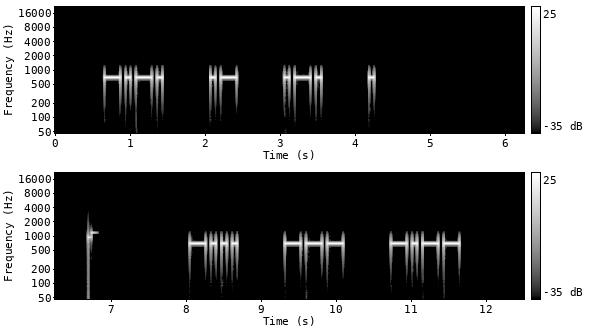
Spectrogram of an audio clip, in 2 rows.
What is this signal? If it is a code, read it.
Morse code, heard as a keyed tone, about 17 wpm, spaced as for 10 wpm, 700 Hz. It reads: CARE BOY
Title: 3x Character Spacing - Top 500 Words - 17wpm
